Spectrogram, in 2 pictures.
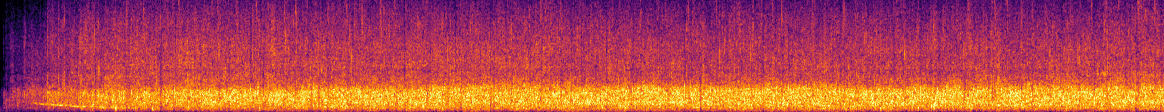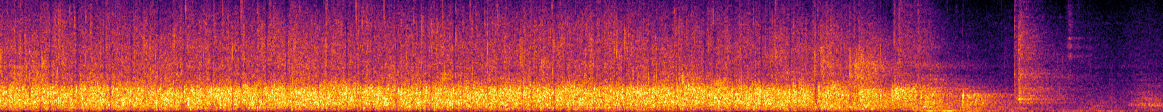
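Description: Audience applause after a brass band piece: a large crowd clapping, steady and dense, dying away near the end.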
